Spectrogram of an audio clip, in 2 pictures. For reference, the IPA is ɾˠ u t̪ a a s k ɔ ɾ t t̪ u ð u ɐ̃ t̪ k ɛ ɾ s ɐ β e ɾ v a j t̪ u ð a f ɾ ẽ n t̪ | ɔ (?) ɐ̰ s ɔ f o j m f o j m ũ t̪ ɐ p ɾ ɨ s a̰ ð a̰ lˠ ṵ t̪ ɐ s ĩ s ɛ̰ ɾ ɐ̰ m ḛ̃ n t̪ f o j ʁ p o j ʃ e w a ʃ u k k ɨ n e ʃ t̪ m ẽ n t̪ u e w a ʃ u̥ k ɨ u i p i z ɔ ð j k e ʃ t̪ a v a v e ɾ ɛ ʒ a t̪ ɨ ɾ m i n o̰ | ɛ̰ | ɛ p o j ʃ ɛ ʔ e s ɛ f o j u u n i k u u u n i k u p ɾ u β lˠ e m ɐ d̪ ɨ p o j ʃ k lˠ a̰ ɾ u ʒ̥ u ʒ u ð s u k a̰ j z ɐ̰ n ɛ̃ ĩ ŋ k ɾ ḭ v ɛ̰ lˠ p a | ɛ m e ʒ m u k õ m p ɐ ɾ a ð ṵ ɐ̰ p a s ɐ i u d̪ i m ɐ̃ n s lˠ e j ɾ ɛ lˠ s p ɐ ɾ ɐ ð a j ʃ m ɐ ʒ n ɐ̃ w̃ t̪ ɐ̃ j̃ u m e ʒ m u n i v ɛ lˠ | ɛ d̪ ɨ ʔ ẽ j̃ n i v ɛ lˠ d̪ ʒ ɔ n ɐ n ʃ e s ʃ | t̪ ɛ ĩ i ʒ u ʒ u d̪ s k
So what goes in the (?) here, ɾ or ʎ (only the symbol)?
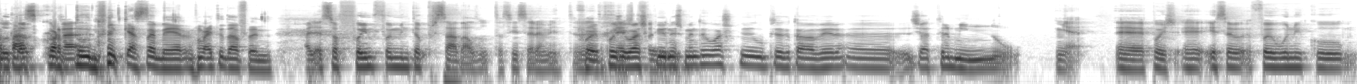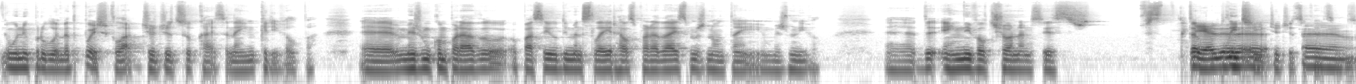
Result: ʎ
